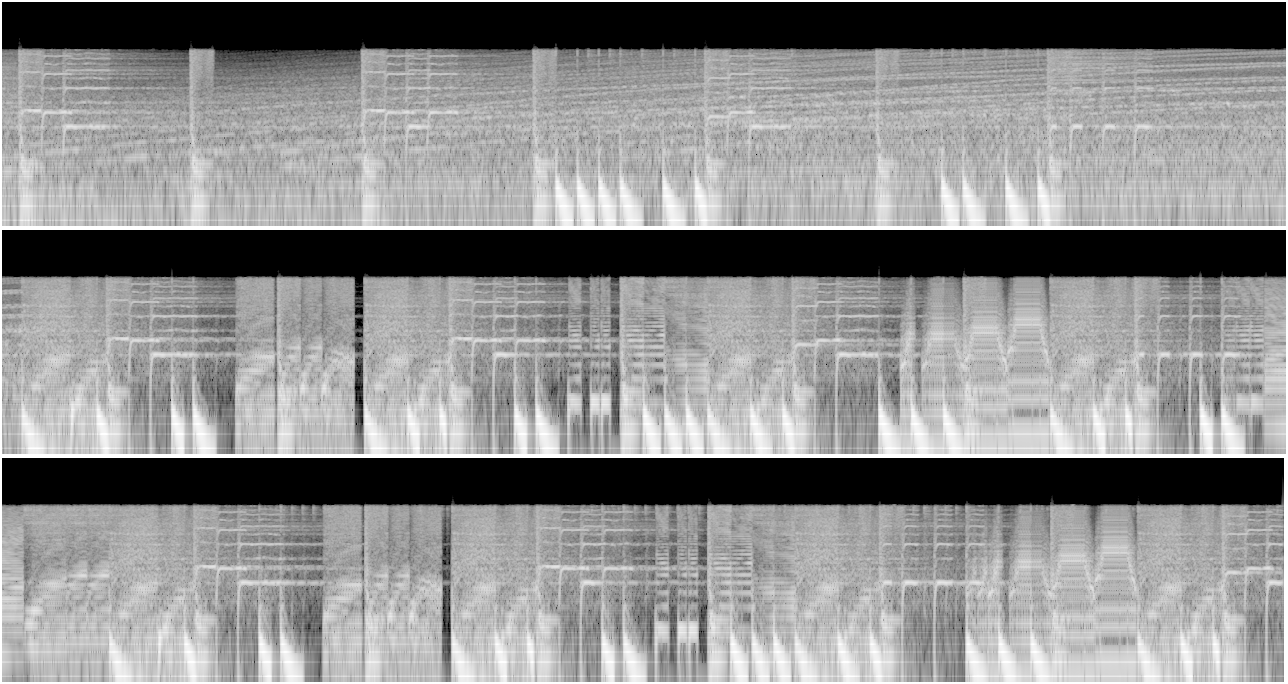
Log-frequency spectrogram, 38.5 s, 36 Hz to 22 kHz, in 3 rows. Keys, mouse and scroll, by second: 0.8 click, 2.5 click, 3.1 scroll down 2, 3.3 ', 4.9 click, 5.2 click, 9.6 click, 12.3 Delete, 13.9 click, 16.1 click, 22.0 middle click, 24.4 click, 27.0 click, 28.5 click, 30.4 click, 31.3 click, 31.3 click, 31.8 click, 32.9 click, 33.4 click, 33.5 double click, 34.5 double click, 36.0 click, 36.8 click, 37.6 Delete, 38.4 click.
